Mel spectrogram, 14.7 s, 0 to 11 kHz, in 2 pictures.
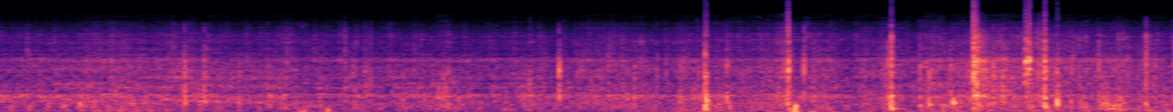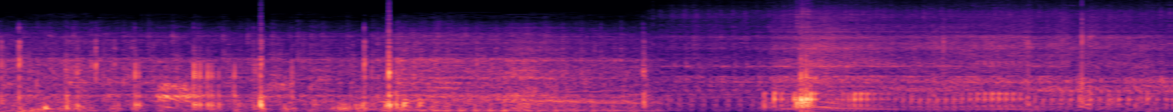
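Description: A KTM 690 Enduro motorcycle rides along a Hawaiian beach, its single-cylinder engine loud and close, rising and falling with throttle blips and sharp bursts over a constant rush of wind.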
